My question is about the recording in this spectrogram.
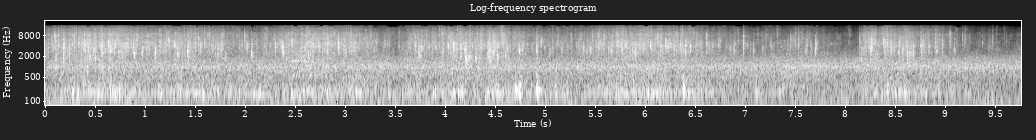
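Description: Water overflowing the rim of an overfilled wheelie-bin ice bath and pouring and splashing down the bin's sides onto the ground, a steady spattering like heavy rain that eases near the end.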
